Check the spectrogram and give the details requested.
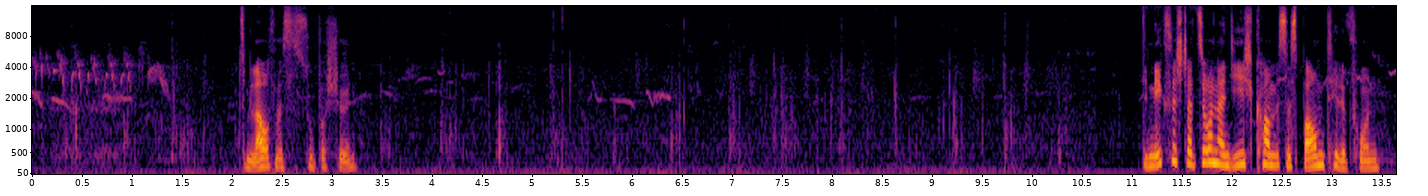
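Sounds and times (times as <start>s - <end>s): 
faint bird chirps: 0.0s - 1.6s, 3.2s - 11.2s
footsteps on soft wood-chip forest path: 0.0s - 11.0s
speech: 2.1s - 3.4s, 11.2s - 13.6s.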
